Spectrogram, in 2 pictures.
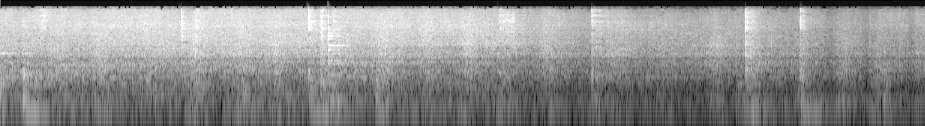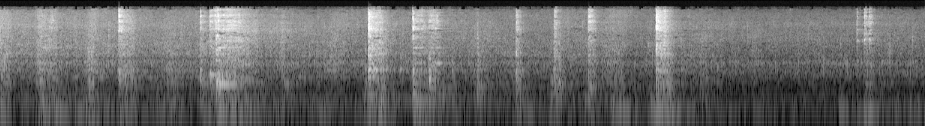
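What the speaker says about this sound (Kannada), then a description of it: "ಎರಡು ಟೊಮೊಟೊ ಹಾಕ್ಕೊತಾ ಇದ್ದೀನಿ ಸ್ವಲ್ಪ ಫ್ರೈ ಮಾಡ್ಕೊಬೇಕು" Two tomatoes sizzle and fry in a pan for a seasoned leftover-rice dish, a steady crackle punctuated by sharp scrapes and clinks of stirring that grow sparser as the frying settles.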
